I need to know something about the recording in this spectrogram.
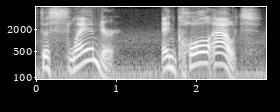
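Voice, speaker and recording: A man delivers slow, indignant political commentary on his own podcast, his pitch rising and falling a lot. He rambles and restarts often. The recording is slightly muffled, with faint noise behind him. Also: wildly swooping pitch. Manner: rambling and repetitive, with many fillers and restarts; indignant and preachy. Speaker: podcast host.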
